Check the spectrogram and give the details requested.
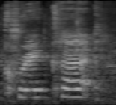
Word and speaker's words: Cricut: Cricut?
